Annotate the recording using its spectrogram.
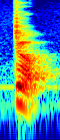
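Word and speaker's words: Doux: right French accent, but doe is the way that I've been told that this is pronounced. So if I'm butchering it, I do apologize, but I at least understand that that is the correct pronunciation.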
